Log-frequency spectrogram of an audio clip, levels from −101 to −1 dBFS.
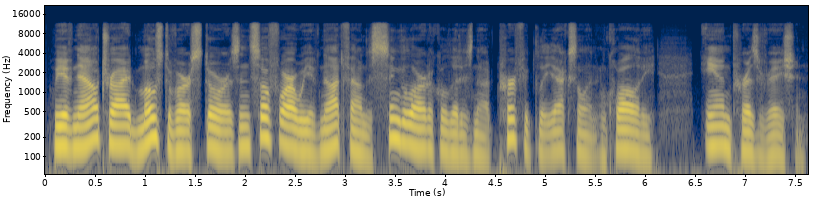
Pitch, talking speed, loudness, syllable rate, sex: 130 Hz, 210 wpm, -18 LUFS, 5.8 syllables/s, male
